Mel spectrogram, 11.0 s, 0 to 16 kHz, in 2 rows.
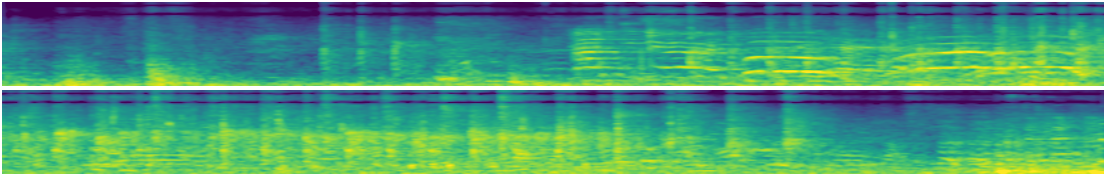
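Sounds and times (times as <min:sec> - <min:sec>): audience applauding: 0:03.4 - 0:09.7.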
